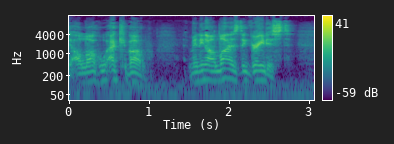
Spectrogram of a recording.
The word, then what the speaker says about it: Allahu Akbar: So therefore, a believer, he will not put elongations wherever he likes or feels like, but rather he will He will pronounce the words properly, and this requires learning. Allahu Akbar, like this.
